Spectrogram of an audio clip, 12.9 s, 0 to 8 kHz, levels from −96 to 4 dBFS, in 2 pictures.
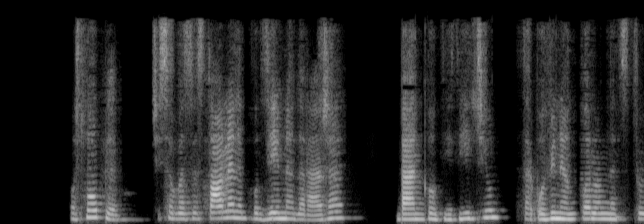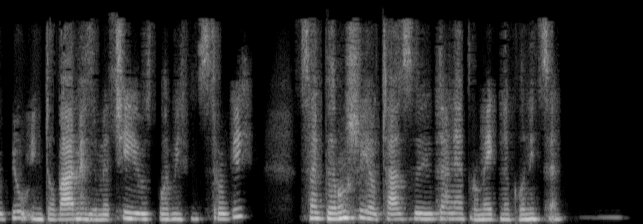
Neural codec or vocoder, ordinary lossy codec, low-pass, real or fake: codec, 16 kHz, 0.5 kbps, X-Codec, HuBERT features, trained on balanced general audio; AAC, 32 kbps; 7.2 kHz; fake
